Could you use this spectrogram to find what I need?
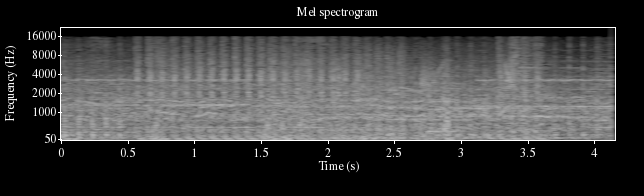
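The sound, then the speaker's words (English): The alien gun from the film Mars Attacks fires in a loud, dense, rapid rattle of buzzing pulses that runs unbroken for several seconds. “Mars Attacks. Yeah, let me hear that first clip. I should have set that up a little better. The sound of that gun.”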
